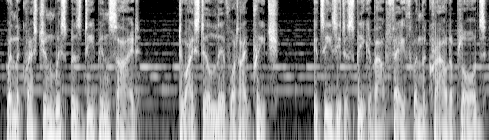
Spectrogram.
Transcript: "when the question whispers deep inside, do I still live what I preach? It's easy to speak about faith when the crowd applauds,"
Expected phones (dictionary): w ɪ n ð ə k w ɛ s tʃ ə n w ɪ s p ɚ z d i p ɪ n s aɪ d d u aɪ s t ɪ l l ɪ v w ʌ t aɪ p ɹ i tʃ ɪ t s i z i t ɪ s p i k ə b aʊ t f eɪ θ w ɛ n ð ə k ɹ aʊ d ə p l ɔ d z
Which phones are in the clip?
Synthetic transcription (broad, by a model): w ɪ n ð ə k w ɛ s tʃ ə n w ɪ s p ɚ z d i p ɪ n s aɪ d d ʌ aɪ s t ɪ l l ɪ v w ʌ t aɪ p ɹ i tʃ ɪ t s i z i t ɪ s p i k ə b aʊ t f eɪ θ w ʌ n ð ə k ɹ aʊ d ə p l ɔ d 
